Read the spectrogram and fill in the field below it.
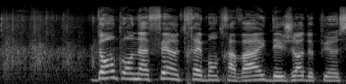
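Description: A middle-aged woman speaks steadily into a microphone.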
